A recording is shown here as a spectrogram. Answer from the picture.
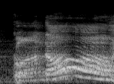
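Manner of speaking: exaggerated Simlish date greeting. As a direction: flirt in nonsense Simlish game-speak. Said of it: "The only thing I can speak fluently is Simlish".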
